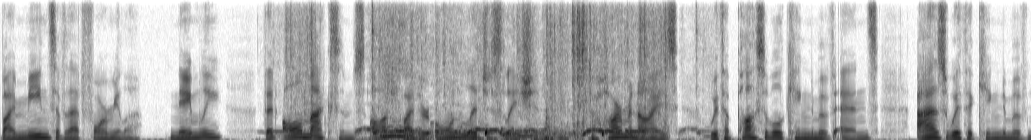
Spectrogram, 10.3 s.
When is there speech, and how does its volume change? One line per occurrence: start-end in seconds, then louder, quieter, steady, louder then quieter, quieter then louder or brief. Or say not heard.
0.0-10.2 steady.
